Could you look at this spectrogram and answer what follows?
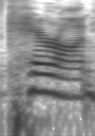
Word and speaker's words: Charon: In the book, it says it's pronounced Charon, like Care Bear, and then the word on, like off and on.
